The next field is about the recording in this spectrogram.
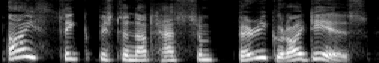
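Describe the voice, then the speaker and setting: A man voicing a fussy, flustered young wizard academic in an audiobook, with a husky voice. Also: sits high, very animated, fairly quick, dry recording, voice pushed up. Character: excitable high-strung young male wizard academic.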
